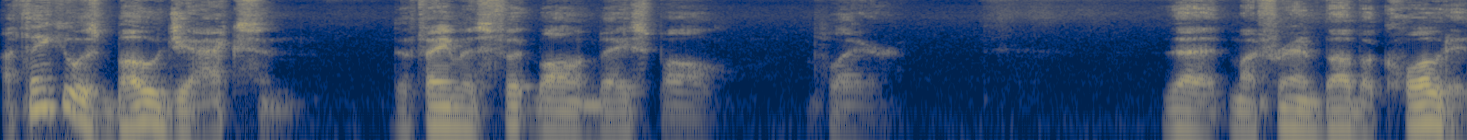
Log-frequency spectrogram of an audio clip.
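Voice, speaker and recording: In a very clean recording with a silent background, a man speaks at a fairly slow pace in a very deep, low, somewhat breathy voice with a dark, mellow tone, ordinary pitch variation, big swings in loudness and long, frequent pauses. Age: 60s. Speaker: fitness vlogger. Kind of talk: casual talk to camera. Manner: conversational.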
